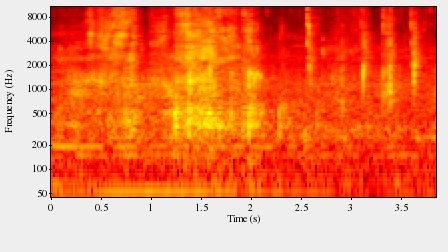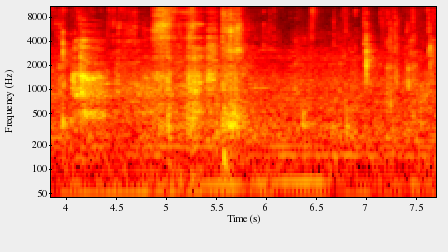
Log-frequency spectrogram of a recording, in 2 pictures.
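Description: Two people eating with their hands, chewing and smacking their lips on soft kodo millet dhido, meat and greens: wet mouth sounds with scattered short clicks, coming in irregular bursts.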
